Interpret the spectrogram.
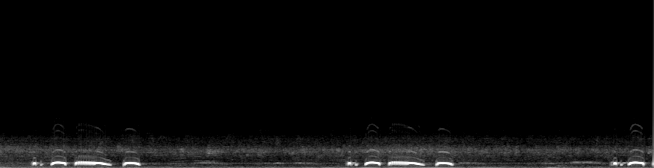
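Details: A clear-voiced spotted dove, used as a lure for other doves, gives its coo phrase three times about four to five seconds apart. Each phrase has two quick coos, a long slurred coo and a closing coo.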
